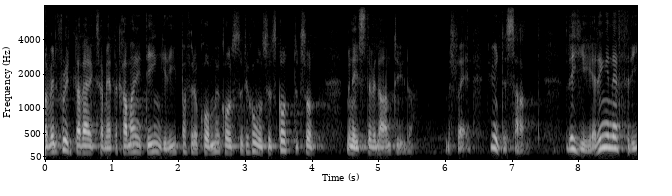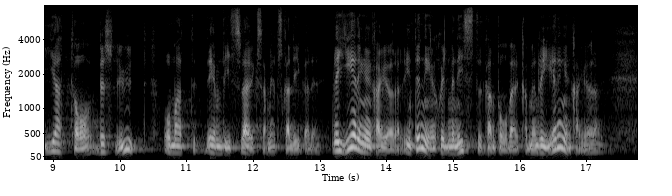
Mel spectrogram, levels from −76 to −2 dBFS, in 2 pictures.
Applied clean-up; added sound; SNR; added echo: none; none; none; none.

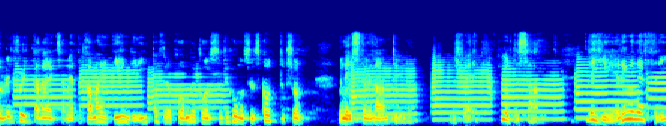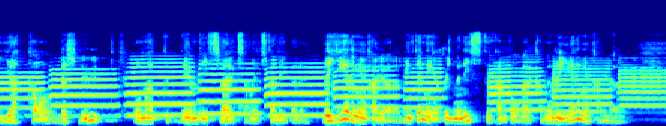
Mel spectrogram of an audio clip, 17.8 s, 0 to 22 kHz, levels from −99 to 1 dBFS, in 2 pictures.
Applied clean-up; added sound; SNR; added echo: classical method WPE with log-MMSE.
